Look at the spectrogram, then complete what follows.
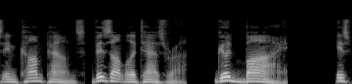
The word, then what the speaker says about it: viszontlátásra: Primary stress is always on the first syllable of a word, as in Finnish and the neighboring Slovak and Czech.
